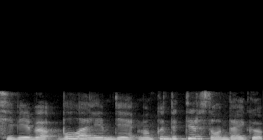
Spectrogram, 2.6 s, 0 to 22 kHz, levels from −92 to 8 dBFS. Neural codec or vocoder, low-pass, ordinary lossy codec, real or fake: none; none; none; real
